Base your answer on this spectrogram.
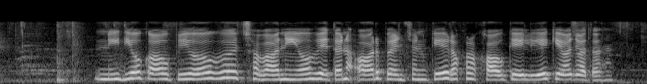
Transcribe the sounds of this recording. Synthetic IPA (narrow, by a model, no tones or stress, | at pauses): niːd̪ijõkaʊpjoːɡt͡ʃʰɐʋaːnijõʋeːt̪ənɔːɾpɛ̃ːnʃənkeɾɐkʰɾɐkʰaːokeliekijad͡ʒaːt̪aɦɛː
